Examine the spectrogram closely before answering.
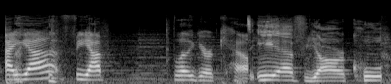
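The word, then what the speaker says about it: Eyjafjallajökull: It's Aya Fiapla Yurkel. EF Yar Cool. Aya Fetla Yakut. Am I pronouncing that correctly?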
